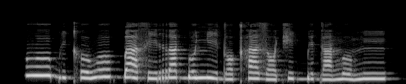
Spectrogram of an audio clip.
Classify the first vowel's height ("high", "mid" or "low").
mid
